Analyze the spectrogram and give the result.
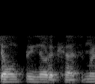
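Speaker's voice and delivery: ordinary talk, nothing marked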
